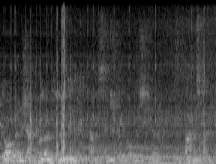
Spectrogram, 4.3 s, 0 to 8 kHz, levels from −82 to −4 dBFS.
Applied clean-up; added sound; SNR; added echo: none; Printer; 5 dB; reverberation time 0.7 s.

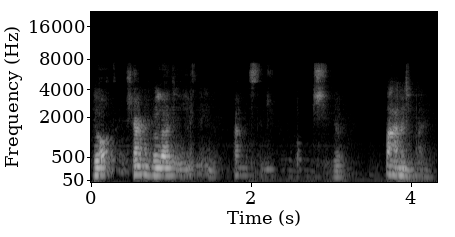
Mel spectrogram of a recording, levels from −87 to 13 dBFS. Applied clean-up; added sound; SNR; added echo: neural mask model DeepFilterNet 3.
